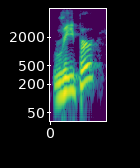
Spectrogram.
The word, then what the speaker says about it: reaper: Reaper, I. Esa es fácil para los españoles, porque hacéis la I siempre.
